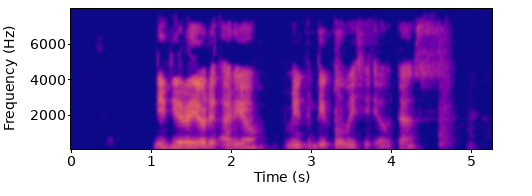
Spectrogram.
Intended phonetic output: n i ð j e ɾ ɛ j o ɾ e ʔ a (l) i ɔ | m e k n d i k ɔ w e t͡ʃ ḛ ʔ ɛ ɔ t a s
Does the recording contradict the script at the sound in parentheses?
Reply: yes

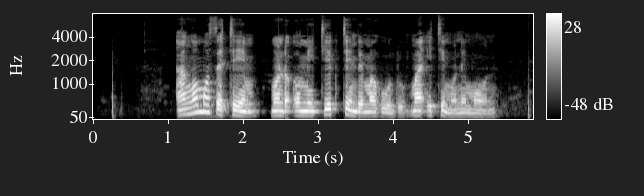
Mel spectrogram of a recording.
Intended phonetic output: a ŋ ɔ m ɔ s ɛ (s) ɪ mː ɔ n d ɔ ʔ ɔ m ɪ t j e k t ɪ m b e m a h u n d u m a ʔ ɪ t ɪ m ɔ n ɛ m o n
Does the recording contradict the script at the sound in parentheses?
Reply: yes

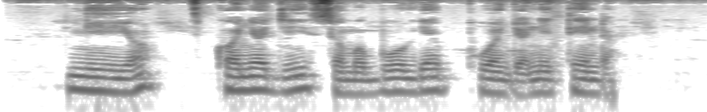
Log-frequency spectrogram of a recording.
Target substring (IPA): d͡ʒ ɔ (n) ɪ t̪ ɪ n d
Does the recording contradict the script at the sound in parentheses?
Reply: no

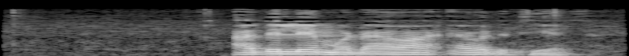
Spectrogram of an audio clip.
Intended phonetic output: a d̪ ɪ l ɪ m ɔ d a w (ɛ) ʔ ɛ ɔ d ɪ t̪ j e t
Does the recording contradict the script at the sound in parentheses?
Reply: yes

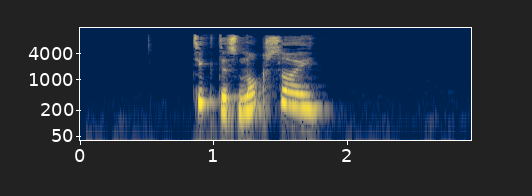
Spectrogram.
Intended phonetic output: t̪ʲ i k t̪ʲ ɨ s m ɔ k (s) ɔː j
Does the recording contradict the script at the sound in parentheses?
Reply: no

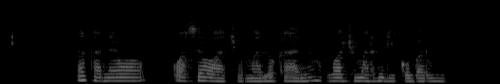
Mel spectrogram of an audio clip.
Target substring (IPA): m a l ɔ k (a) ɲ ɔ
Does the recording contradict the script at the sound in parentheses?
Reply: no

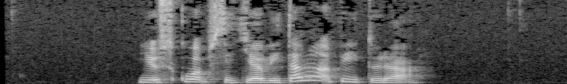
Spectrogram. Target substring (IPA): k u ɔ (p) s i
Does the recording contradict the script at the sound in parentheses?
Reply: no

